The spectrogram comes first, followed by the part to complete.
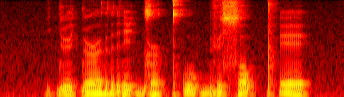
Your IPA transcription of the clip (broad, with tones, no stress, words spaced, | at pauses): ɗy˧ɗə˞˧ri˥ ɡə˞˩kʼu˥by˥so˥ pʼe˥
